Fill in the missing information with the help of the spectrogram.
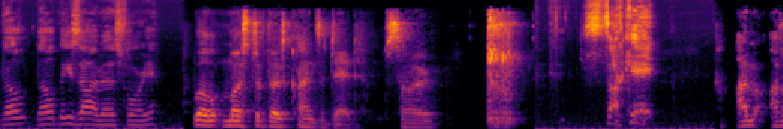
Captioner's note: blows raspberry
